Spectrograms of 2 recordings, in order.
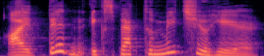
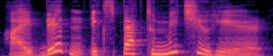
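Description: First: Slow, clear repeat; slow model reading. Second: Slow, clear sentence for repeating; slow model reading. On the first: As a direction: say every word clearly, slowly. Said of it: "争取把每个字读清啊". (慢速清晰再读一遍) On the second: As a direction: read each word clearly and slowly. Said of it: "跟老师一起念". (慢速清晰跟读示范) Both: Shown as a demonstration.

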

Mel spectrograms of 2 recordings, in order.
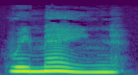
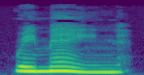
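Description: Both takes have the same delivery.

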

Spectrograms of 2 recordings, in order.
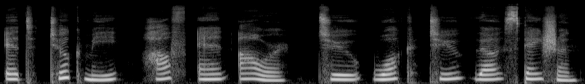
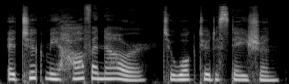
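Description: First: Slow, clear read of the whole sentence. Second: Said in the usual way. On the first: Shown as a demonstration. Teacher reading the sentence slowly for students. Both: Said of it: "我们慢读一遍".

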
